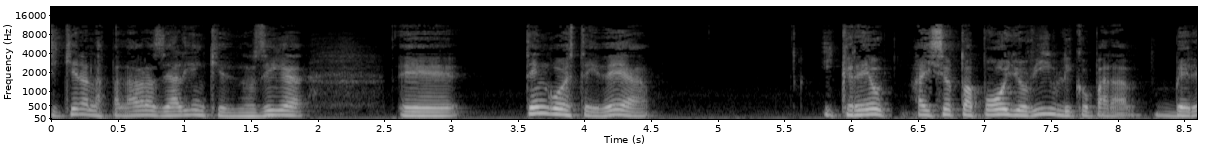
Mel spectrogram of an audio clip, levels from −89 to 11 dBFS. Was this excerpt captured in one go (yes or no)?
no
